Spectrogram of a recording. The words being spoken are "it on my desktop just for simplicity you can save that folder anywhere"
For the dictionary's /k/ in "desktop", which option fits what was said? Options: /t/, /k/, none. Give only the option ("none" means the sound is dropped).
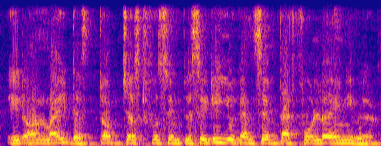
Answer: none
